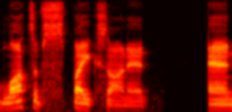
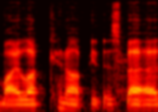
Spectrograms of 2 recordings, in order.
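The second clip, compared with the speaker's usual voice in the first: muttering under breath; 3 dB quieter than usual. Game master voicing a limping man dropping to one knee, muttering to himself. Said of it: "kind of mutters to himself".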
